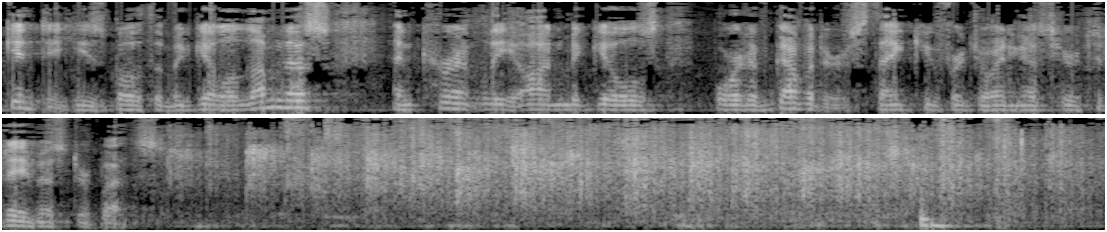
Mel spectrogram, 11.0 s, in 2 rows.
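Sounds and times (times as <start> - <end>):
speech: 0.0 - 7.0
audience applause: 6.4 - 11.0.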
